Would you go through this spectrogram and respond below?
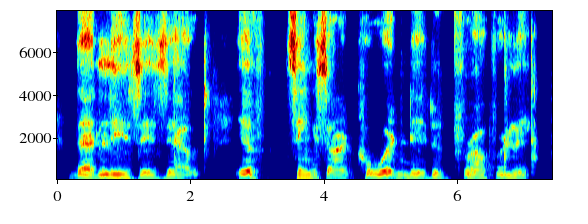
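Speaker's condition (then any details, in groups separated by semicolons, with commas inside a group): ALS; operation six months ago, then intensive care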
